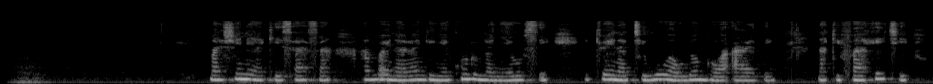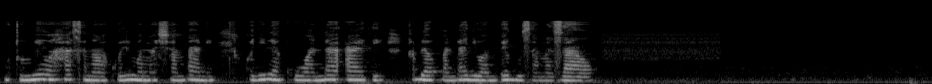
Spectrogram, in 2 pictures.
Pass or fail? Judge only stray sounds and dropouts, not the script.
pass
